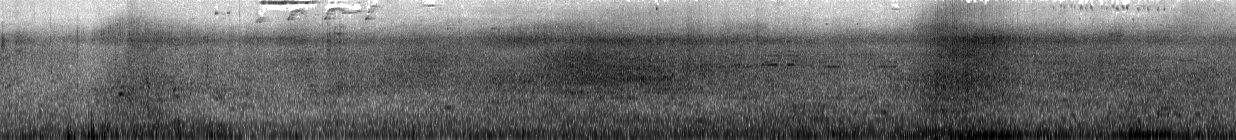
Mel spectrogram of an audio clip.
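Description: Road traffic noise: a steady wash of passing cars and a small truck, swelling as vehicles go by, with the loudest pass about three-quarters of the way through and another just before the end. A few sharp knocks come about a second in.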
